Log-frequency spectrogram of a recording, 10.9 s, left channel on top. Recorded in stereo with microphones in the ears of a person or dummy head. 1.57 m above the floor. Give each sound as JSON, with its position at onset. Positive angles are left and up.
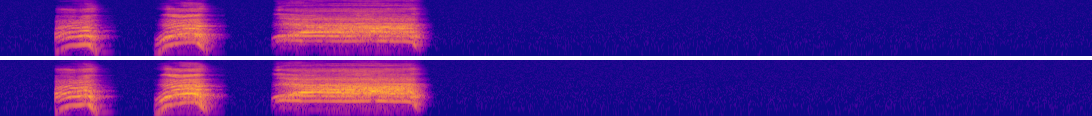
{"t": 0.6, "sound": "a scream", "side_deg": -75, "distance_m": 0.9}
